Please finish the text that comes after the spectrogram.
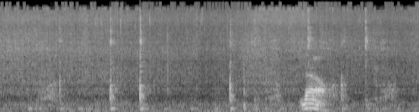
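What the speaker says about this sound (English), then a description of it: "Keep that wok going nice and hot." Onion stir-frying in a hot wok, a steady loud sizzle with repeated scraping stir strokes and a brief clatter, a single spoken word over it.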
